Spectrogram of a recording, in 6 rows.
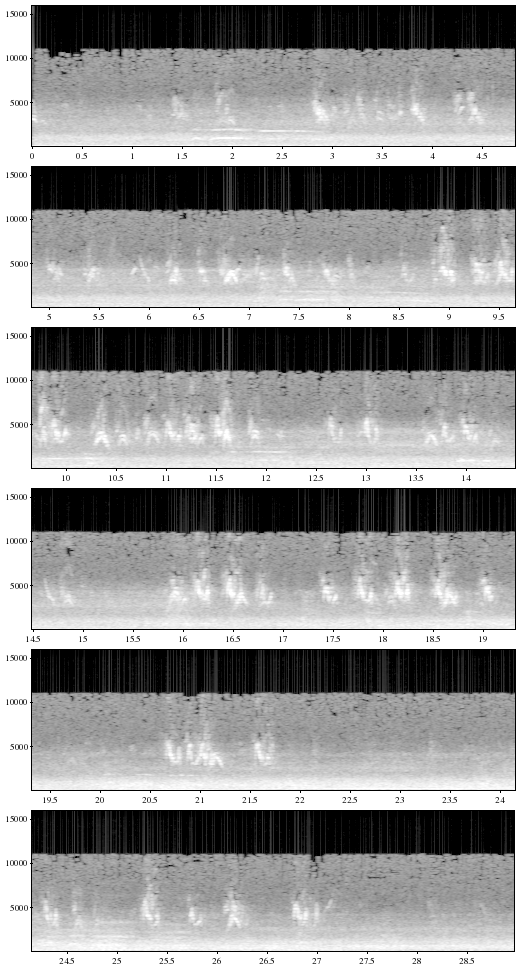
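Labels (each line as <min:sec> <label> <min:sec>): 0:00.1 A car is driving by. 0:04.0
0:01.3 A bird chirps in the distance. 0:19.3
0:01.4 A rooster crows in the distance. 0:03.2
0:03.9 Constant street noise in the distance. 0:19.9
0:07.3 A rooster crowing in the distance. 0:09.0
0:11.3 A rooster crowing in the distance. 0:12.9
0:20.0 A rooster crowing in the distance. 0:21.5
0:20.0 An airplane flying past. 0:28.9
0:20.7 A bird chirps in the distance. 0:22.0
0:24.3 A rooster crowing in the distance. 0:25.9
0:24.5 A bird chirps in the distance. 0:27.4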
